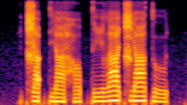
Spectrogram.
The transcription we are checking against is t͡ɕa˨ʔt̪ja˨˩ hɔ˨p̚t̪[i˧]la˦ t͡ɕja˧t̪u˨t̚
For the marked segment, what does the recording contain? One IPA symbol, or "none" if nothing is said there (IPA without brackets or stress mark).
i˧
